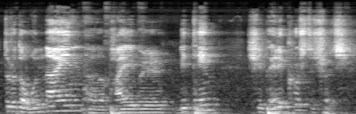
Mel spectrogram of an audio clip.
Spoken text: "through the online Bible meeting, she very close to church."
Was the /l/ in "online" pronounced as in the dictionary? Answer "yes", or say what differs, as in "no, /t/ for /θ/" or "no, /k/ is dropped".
no, /l/ is dropped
